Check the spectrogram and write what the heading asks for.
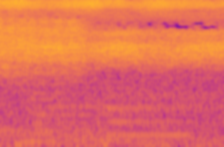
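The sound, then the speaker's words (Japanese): A cicada that has flown in buzzes in a steady, high-pitched drone that holds at an even loudness throughout, with no talking over it. “あれ飛んできたセミさんがすごい声です四大テノールになれるよ”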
